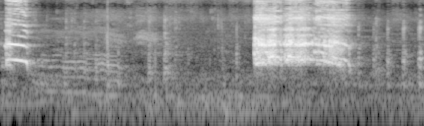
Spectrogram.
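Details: Aseel rooster of a home breed: a short crow cut off at the start, a quiet pause, then a full rough crow lasting over a second, with faint clucks in the background.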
